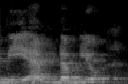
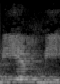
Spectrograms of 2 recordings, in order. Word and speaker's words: BMW: BMW जैसे कि 3 शब्दों से बना एक ब्रांड है, ऐसे में लोग इसे BMW बोलते हैं, लेकिन ये गलत है। गाड़ी का सही उच्चारण BMB है।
